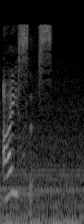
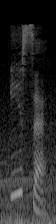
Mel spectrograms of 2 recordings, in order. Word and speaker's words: Isis: horse's mom is named isis but in ancient egyptian it's pronounced closer to isa or asa hmm how do i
